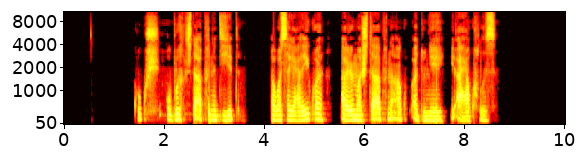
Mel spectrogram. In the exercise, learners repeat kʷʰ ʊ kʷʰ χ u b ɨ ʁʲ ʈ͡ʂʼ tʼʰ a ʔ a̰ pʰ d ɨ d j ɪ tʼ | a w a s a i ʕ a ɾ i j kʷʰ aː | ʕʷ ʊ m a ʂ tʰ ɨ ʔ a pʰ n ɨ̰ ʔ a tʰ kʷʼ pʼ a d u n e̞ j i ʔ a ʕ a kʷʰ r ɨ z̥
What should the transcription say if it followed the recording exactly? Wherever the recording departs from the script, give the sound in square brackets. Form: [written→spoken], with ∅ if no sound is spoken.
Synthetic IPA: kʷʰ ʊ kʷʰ [χ→ʃ] u b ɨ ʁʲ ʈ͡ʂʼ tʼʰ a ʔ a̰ pʰ [d→n] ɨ d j ɪ tʼ | a w a s a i ʕ a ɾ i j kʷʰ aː | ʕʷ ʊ m a ʂ tʰ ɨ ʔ a pʰ n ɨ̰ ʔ a [tʰ→∅] kʷʼ pʼ a d u n e̞ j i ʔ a ʕ a kʷʰ [r→l] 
